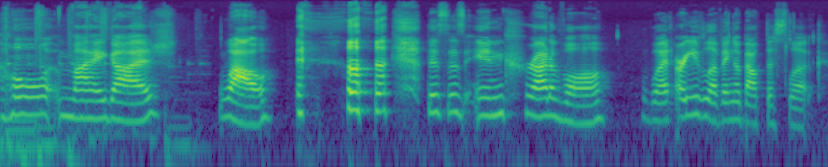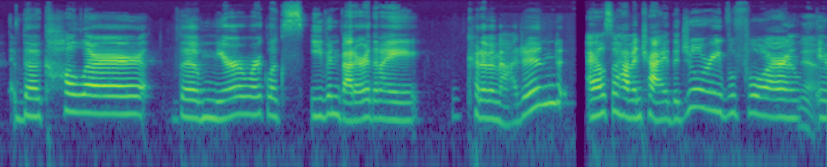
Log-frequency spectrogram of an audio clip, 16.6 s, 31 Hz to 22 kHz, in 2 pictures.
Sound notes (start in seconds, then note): 3.0 chuckling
